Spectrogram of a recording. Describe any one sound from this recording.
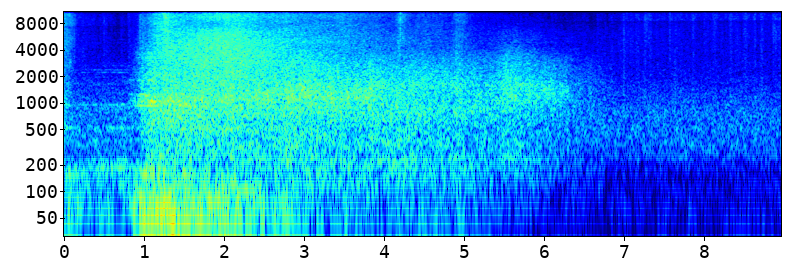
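Wind rushes steadily and slowly fades.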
